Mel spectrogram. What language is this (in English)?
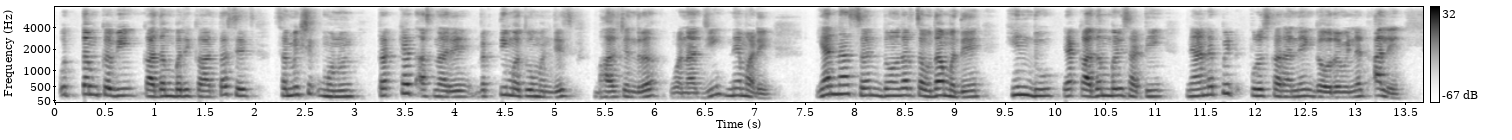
Marathi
